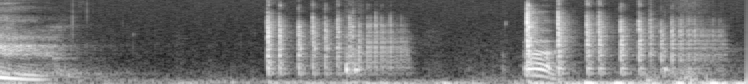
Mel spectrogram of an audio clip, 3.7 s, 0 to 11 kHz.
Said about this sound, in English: And you guys both give me perception checks. So roll me a d20 plus your perception.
